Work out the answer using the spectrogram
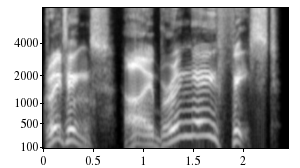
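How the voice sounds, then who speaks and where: Proud warrior for a video game, super formal and grand, swoops up and down a lot, dry close sound. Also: male voice, fairly high pitch, wildly swooping pitch, creaky, sharp tone, husky, no room sound, full character voice. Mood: formal, earnest. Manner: grandiose, stiffly formal, earnest, deliberate. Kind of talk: video game character voice lines.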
